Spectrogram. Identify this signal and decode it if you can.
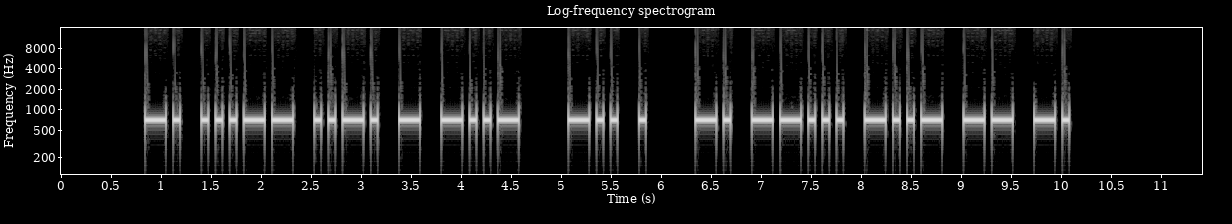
Morse code, heard as a keyed tone, about 17 wpm, 700 Hz. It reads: N3FTX DE N7XMN
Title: USA Callsign DE Callsign - 5 Characters - 17wpm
